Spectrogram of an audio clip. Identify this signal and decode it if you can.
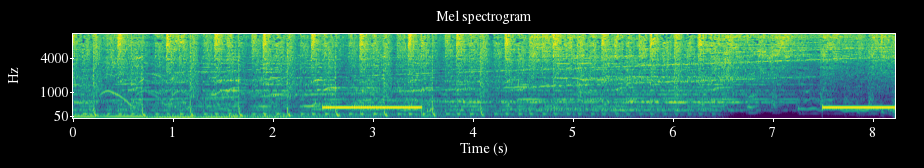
Ringback tone (Europe, 425 Hz), with noise.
